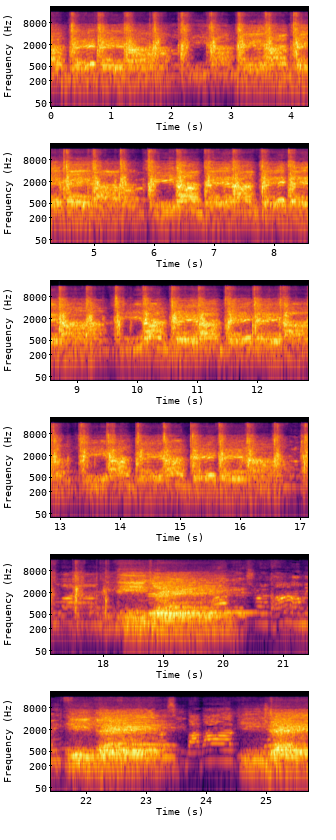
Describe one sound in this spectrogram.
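A young man sings loudly into a microphone over loudspeakers.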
